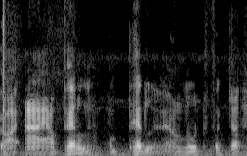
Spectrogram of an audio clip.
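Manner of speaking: normal talking voice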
